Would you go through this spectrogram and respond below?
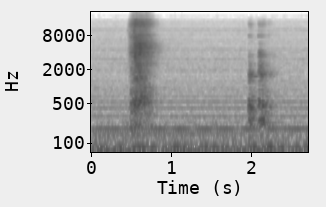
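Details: Sneezing fit from congestion and a tickle attributed to weather change: a sharp sneeze, then a smaller stifled sneeze against a steady low room hum.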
